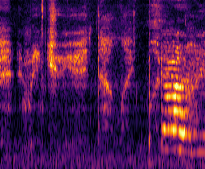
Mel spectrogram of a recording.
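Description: A person whispering, with a short voiced word near the end.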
